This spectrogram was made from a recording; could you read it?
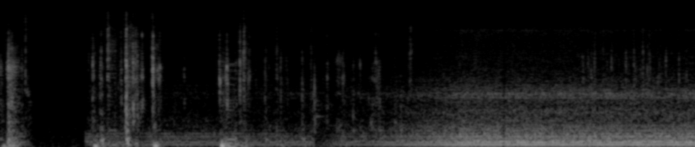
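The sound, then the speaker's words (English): Scattered taps of typing blind without a real keyboard, a handful of quick clicks on a hard surface in short bursts, then a steady low rumbling hum builds and carries through to the end. No one speaks. “I'm typing blind without a real keyboard.”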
